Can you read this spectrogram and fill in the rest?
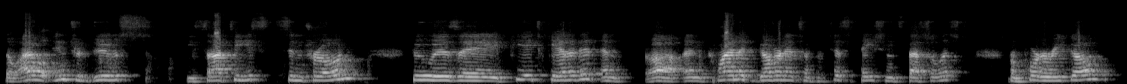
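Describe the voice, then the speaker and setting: Bright-voiced man in an echoey room. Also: high-pitched, measured pace. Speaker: event host introducing speakers. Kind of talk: informal event introduction. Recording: roomy, echoing, distant microphone.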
